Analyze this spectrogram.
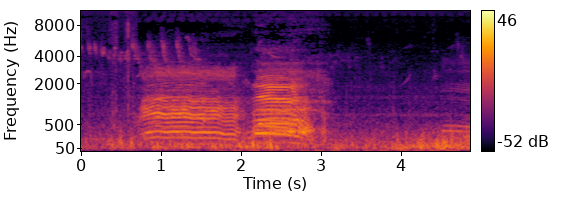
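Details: Tame cattle grazing freely on wide green pasture with a herder in the Indonesian countryside; two long harmonic moos, the second slightly higher and rougher, each about a second, over soft wind and rural background.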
